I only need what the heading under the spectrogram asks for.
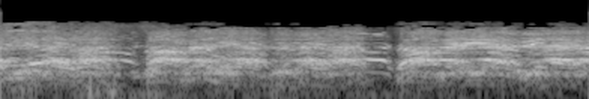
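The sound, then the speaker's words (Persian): A large crowd of protesters blocking Friday prayers and preventing them from being held shouts loudly and continuously, many voices chanting and yelling together in rough bursts, with brief dips between surges of noise. “جلوی نماز جمعه رو گرفتن و نمیذارن که نماز جمعه برگزار بشه. تعدادشون هم کم نیست.”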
